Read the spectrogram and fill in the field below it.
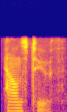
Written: houndstooth

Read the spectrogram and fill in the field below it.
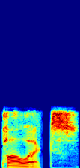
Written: pollex

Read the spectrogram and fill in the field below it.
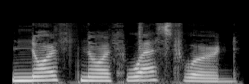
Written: northnorthwestward

